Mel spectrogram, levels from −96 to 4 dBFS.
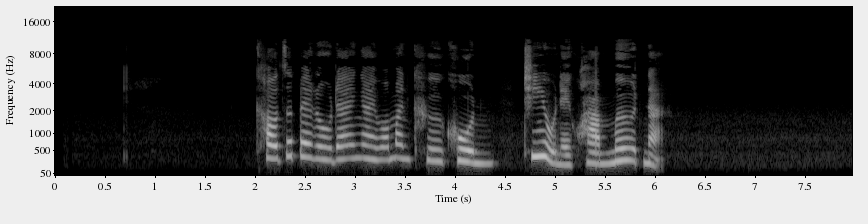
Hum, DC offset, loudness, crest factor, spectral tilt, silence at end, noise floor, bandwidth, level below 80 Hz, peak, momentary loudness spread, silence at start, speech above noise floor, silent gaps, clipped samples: none; under 0.1%; -33 LUFS; 20 dB; -5 dB/octave; 1.95 s; -83 dBFS; 11 kHz; under -90 dBFS; -16 dBFS; 10 LU; 2 s; 51 dB; none; under 0.1%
